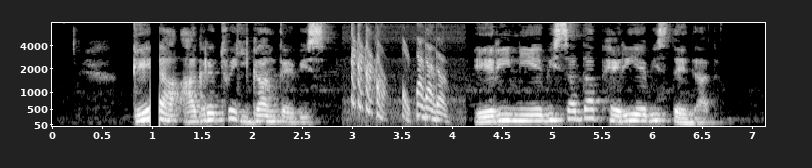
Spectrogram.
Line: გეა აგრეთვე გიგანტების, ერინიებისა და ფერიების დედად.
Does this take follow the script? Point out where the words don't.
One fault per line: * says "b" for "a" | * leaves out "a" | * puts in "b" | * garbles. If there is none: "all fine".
all fine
